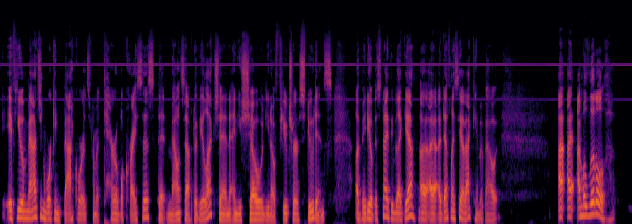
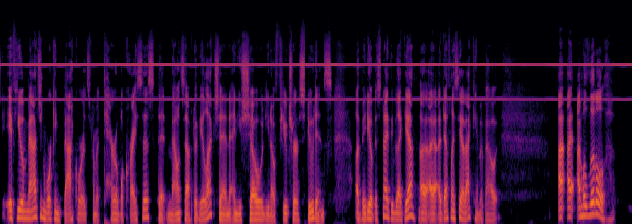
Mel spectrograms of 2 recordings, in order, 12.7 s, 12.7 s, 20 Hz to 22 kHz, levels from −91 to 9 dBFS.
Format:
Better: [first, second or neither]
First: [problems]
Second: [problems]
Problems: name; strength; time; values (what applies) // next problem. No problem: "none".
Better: first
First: high-pitched whine; faint; throughout; 6.5 kHz, 25 dB below the speech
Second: high-pitched whine; loud; throughout; 6.5 kHz, 7 dB below the speech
